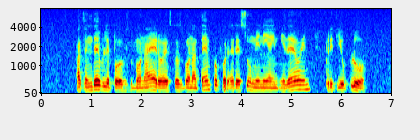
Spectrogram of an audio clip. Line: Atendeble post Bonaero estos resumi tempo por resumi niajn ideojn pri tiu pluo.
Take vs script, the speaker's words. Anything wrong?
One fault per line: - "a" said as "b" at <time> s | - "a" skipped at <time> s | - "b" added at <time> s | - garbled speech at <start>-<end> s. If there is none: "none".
- "resumi" said as "bona" at 2.9 s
